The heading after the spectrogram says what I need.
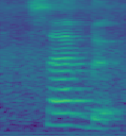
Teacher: Nah, perhatikan di situ ada ba sukun. Ba sukun hukumnya qalqalah, berarti harus dipantul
